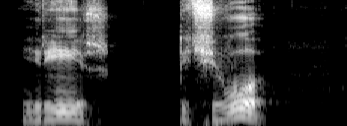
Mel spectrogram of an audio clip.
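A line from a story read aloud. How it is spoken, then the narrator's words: Breathless exhale. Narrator (Russian): выдохнул я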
